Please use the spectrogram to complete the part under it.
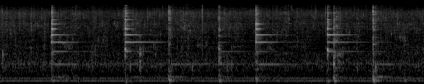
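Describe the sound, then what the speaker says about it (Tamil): Sliced shallots and garlic sautéing in plenty of oil for a tamarind curry, a soft background sizzle punctuated by six or seven distinct metallic spoon scrapes and clinks against the pan, close by, no speech. "சின்ன வெங்காயமும் பூண்டும் கட் பண்ணி வச்சுருக்கேன், அதை எடுத்து இதில் போட்டுக்கலாம். நல்லா வதக்கிக்கலாம்."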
